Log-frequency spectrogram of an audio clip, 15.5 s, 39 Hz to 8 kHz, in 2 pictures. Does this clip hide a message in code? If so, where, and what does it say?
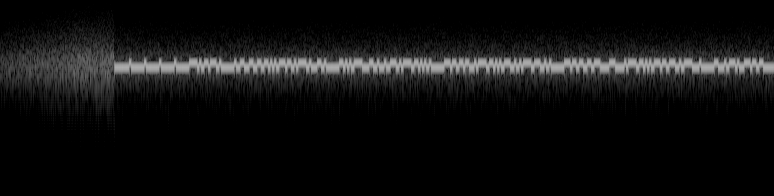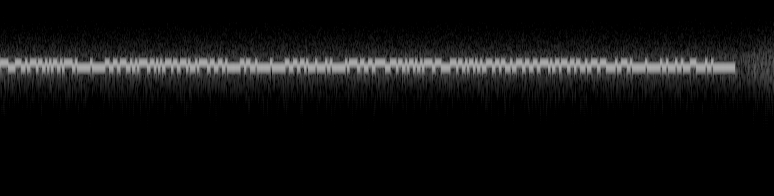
Yes: RTTY (50 baud, 170 Hz shift) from 1.1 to 15.1 s, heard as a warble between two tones, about 1360 Hz centre. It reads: WIR EUROPAER LERNEN IMMER NOCH VON SEINER HEILIGKEIT DEM DALAI LAMA.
